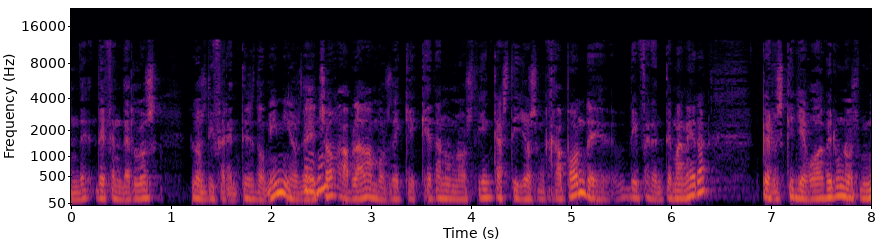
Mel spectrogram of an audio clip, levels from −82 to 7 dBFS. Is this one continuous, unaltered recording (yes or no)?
yes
